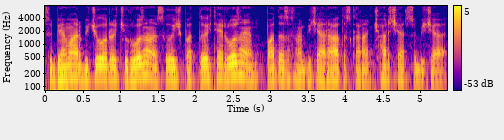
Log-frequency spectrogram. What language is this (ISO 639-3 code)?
kas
